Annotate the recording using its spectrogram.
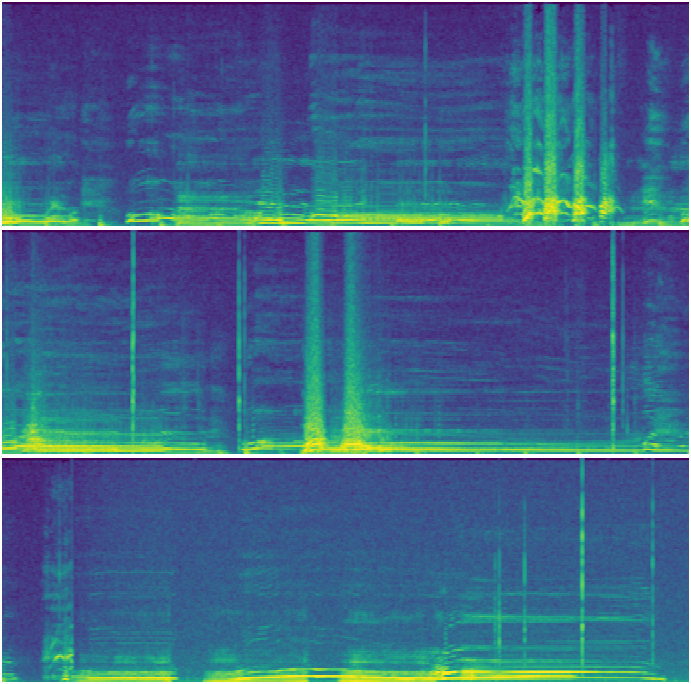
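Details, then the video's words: Gracie, a pet dog, howls in long drawn-out tones that rise and fall, broken by short yips and gaps, with a person laughing and talking affectionately to her between the howls. "My Dog Gracie Howling"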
